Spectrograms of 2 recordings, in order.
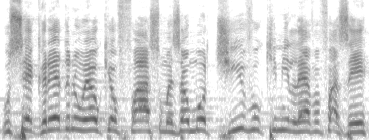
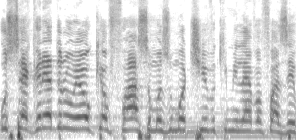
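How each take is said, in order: First: It is said slowly. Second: It is said at normal speed.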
